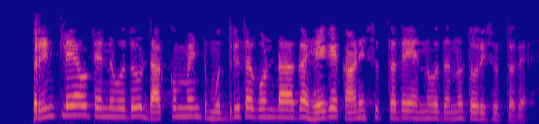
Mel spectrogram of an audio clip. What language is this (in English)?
Kannada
